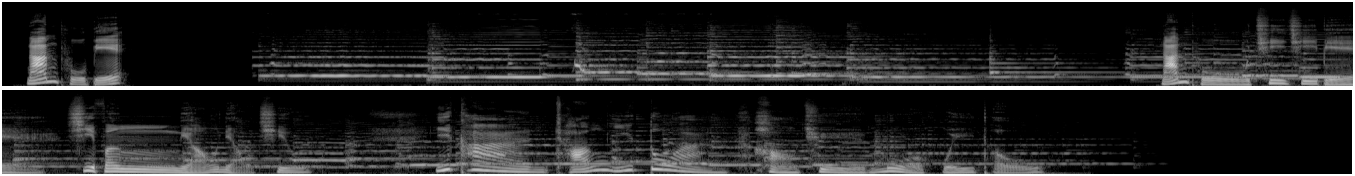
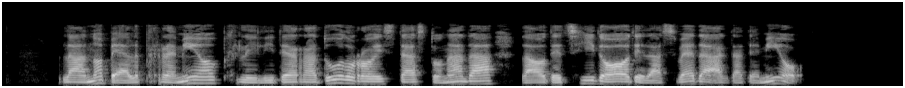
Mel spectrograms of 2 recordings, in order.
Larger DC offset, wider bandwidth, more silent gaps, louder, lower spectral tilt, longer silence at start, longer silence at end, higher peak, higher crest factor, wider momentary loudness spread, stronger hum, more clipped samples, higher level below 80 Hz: neither; first, 16 kHz vs 7.8 kHz; first, 1.34-2.41 s vs 5.15-5.19 s; second, -26 LUFS vs -18 LUFS; first, -6 dB/octave vs -4 dB/octave; second, 0.25 s vs 0.6 s; first, 2.2 s vs 1 s; about the same, -2 dBFS vs -2 dBFS; first, 26 dB vs 18 dB; first, 16 LU vs 6 LU; neither; neither; first, -46 dBFS vs -58 dBFS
